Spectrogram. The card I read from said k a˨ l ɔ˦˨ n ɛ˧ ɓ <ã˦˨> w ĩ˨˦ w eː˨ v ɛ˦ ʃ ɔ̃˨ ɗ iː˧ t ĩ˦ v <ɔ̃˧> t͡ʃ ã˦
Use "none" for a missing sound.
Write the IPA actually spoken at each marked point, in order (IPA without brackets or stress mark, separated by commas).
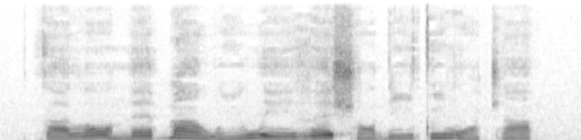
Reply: ã˦˨, ɔ̃˨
